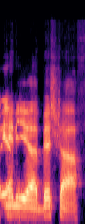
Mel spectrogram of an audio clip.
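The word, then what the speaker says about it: Andy Bischoff: we got the cookie guy here right yeah Andy bishof is how you pronounce it yeah so so he's uh we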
